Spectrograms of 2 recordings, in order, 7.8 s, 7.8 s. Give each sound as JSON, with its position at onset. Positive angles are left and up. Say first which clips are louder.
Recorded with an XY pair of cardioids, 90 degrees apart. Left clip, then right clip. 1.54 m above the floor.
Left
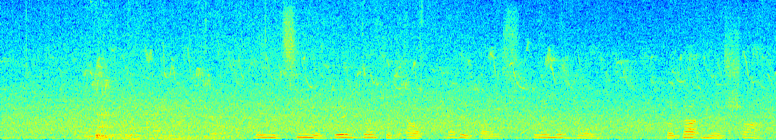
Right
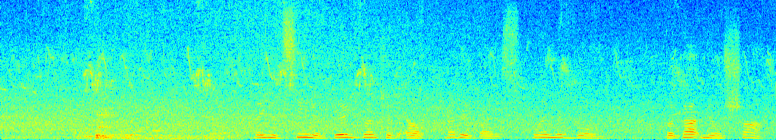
{"t": 0.7, "sound": "a child speaking", "louder": "right 1 dB", "azimuth_deg": -10, "distance_m": 1.3}
{"t": 2.5, "sound": "a woman speaking", "louder": "right 2 dB", "azimuth_deg": -20, "distance_m": 0.6}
